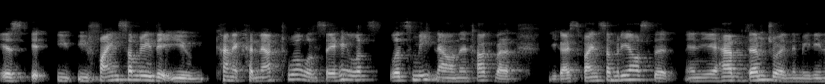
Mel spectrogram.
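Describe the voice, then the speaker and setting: A woman's ordinary speaking voice, fairly low in pitch, at a moderate pace with ordinary pitch variation. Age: 60s. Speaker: community organizer. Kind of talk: interview.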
